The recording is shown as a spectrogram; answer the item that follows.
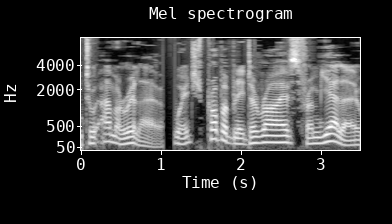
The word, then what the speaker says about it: Amarillo: and Shores early residents originally pronounced the city's name more similar to the Spanish pronunciation Mir Jo Army Rio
